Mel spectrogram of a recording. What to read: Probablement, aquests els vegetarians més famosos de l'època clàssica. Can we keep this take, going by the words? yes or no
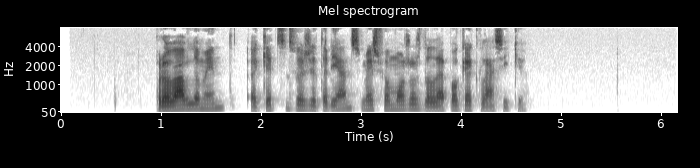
yes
